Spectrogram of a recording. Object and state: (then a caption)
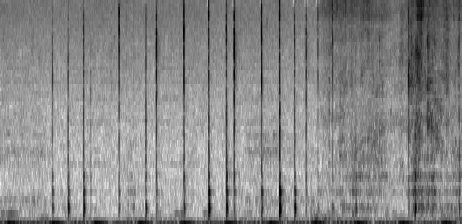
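Hardcover book dust jacket tapped with nails. Long acrylic nails tap and scratch the glossy paper dust jacket on the front cover of a solid hardcover copy of The Golden Compass, held upright. A quick, fairly steady series of short, dry, low taps with almost no ring is heard, with a soft brushing scratch toward the end.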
